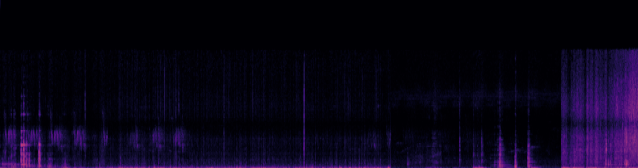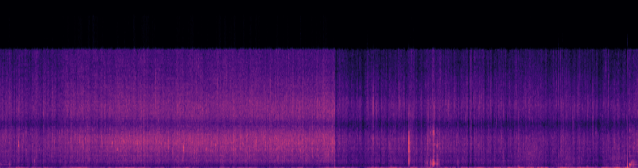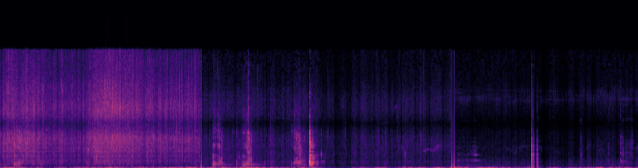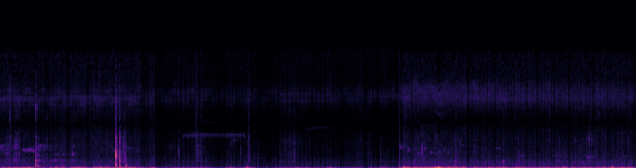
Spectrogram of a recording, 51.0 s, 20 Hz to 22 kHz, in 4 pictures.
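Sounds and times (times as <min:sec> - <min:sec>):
food sizzling in hot oil: 0:11.2 - 0:34.6.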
